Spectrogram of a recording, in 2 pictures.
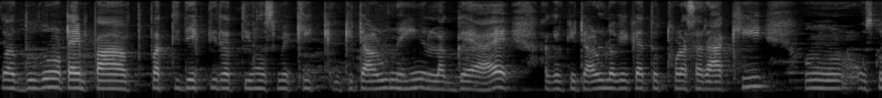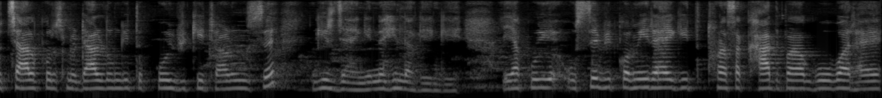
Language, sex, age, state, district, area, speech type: Hindi, female, 45-60, Uttar Pradesh, Ghazipur, urban, spontaneous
